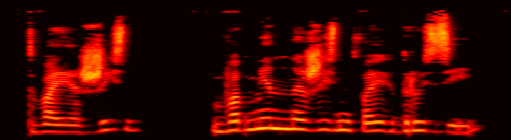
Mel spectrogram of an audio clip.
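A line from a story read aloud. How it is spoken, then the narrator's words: Persuasive whisper. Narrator (Russian): продолжил уговаривающе шептать Шерион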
